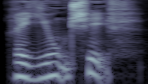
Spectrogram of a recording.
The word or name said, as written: Regionchef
